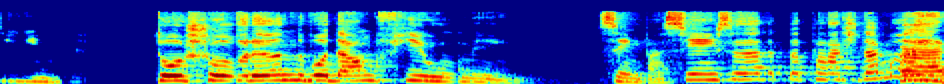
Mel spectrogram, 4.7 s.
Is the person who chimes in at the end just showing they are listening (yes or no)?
no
